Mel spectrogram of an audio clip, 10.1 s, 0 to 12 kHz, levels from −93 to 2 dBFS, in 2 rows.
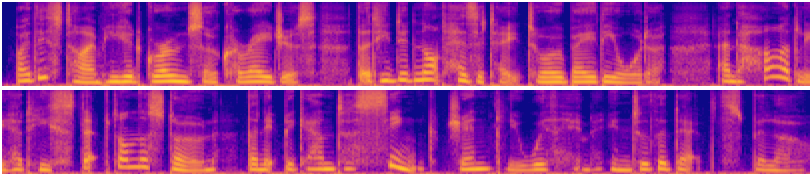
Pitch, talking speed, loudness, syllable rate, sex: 215 Hz, 220 wpm, -19 LUFS, 5.7 syllables/s, female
